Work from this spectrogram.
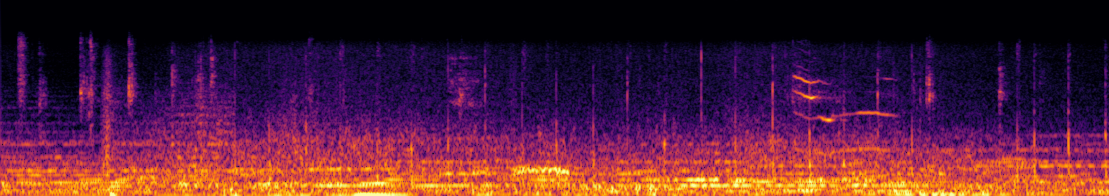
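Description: A cat meowing in the video game Little Goody Two Shoes, a few short mews heard over a busy layer of music and ambient game sound, with faint birdlike chirps; no one speaks.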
